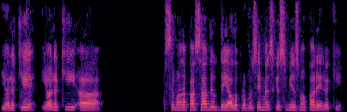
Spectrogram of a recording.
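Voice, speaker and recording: A man teaching an online Hebrew class on a microphone, patient and repeating words slowly while pointing things out. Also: sits high, steady tone, darkish tone, dull audio.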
